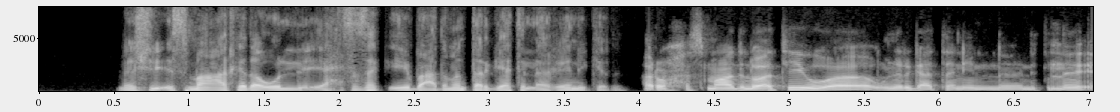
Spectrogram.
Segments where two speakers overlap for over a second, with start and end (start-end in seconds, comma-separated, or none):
none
